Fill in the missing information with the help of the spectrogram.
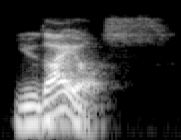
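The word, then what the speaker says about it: Ἰουδαῖος: You see here, Jew, Judaios, the Greek pronunciation.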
